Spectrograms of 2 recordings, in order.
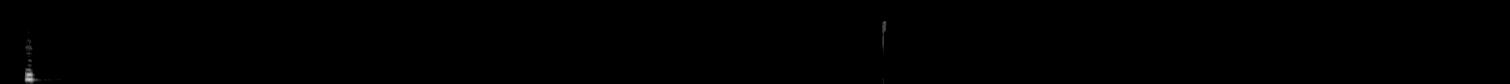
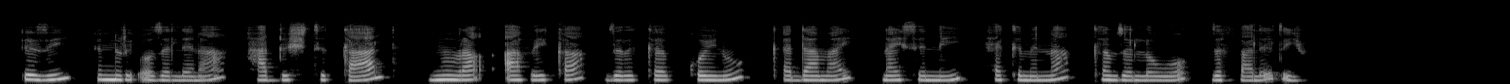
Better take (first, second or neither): second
